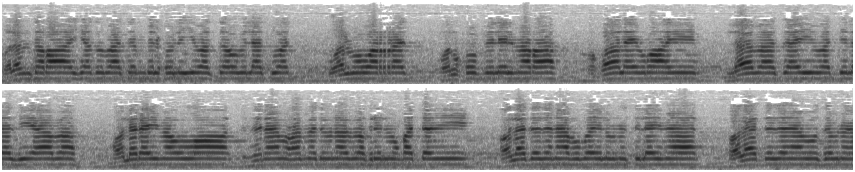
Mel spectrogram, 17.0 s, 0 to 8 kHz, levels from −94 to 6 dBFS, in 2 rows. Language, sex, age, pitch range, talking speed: Arabic, male, 20-39, 210-215 Hz, 115 wpm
